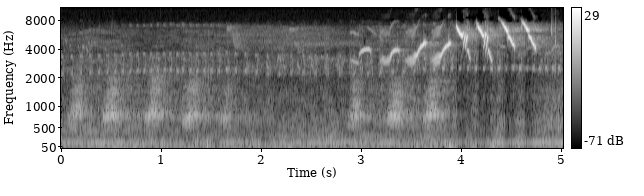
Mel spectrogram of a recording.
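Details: Wild yellow-bellied seedeater in scrub, giving a burst of thin, high, upslurred whistles that run together into a fast bright trill, after soft repeated lower chirps and a faint steady background hum.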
